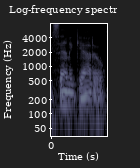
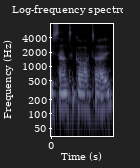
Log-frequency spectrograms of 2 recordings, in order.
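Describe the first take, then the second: First: The name is said in an American accent. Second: The name is said in an English accent. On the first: The speaker calls it right. "They're like, Santagato. I can't really do an American accent" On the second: The speaker calls it wrong. "It doesn't sound as cool when you're English and you say his last name"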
